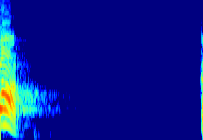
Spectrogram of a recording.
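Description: A man's voice drawing out the end of the word "power" with falling pitch, lasting about half a second, then near silence.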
